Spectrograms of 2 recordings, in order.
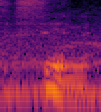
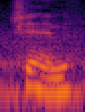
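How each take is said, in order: First: The word begins with an s sound. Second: The word begins with a ch sound. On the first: The speaker calls it wrong. "she mispronounces it sin because they don't have that pronunciation sound" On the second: The speaker calls it right. "So chin becomes sin"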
